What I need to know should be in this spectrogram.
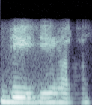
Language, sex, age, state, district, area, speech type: Sindhi, male, 30-45, Maharashtra, Mumbai Suburban, urban, conversation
